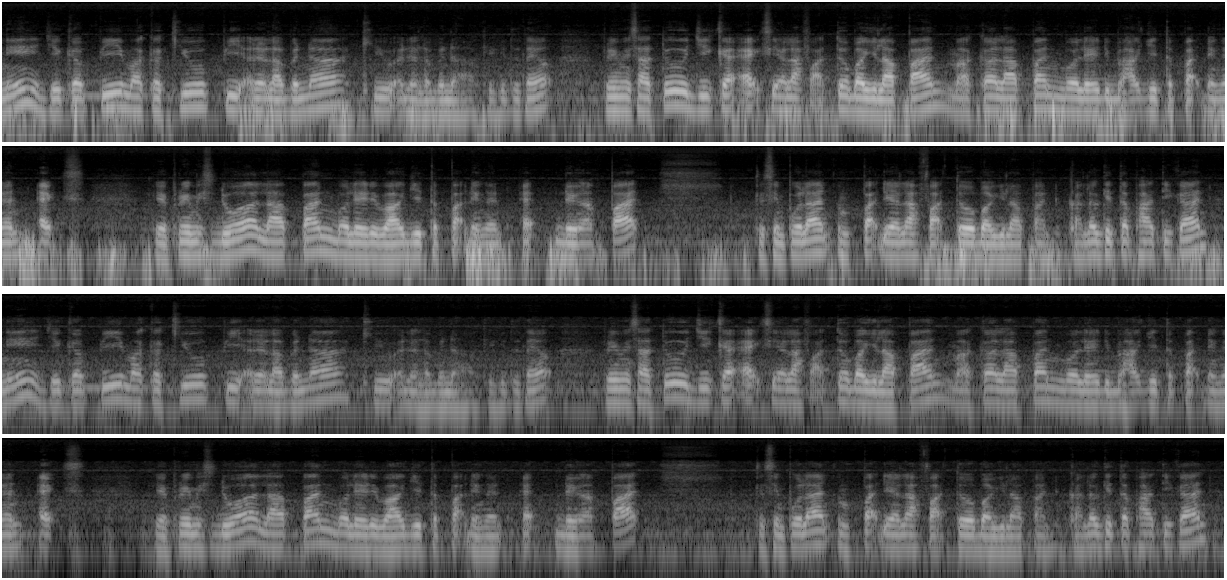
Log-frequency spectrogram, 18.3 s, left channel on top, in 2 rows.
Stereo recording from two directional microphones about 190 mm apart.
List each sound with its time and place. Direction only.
0.0 s speech: 55° left (ahead or behind)
4.5 s speech: 55° left (ahead or behind)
